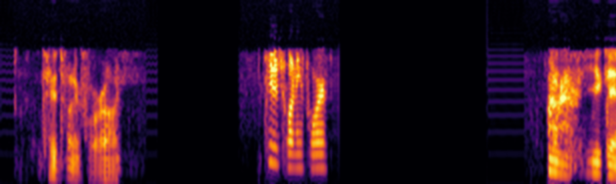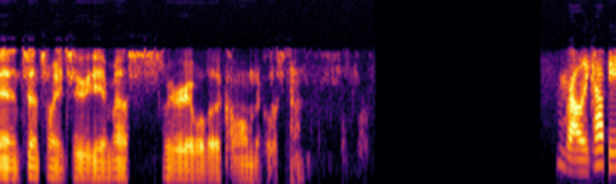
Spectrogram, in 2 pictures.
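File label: Police Northeast District Dispatch; Raleigh Police Northeast District Disp; wake p25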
